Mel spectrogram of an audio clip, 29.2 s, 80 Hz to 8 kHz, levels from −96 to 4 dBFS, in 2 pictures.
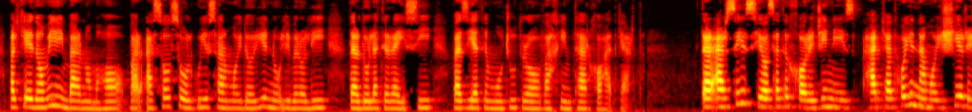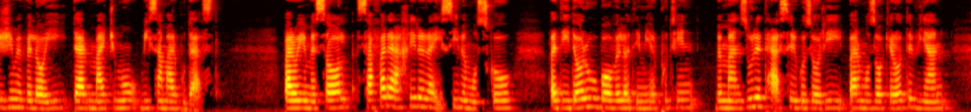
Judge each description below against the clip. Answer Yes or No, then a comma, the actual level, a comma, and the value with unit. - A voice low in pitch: No, high, 195 Hz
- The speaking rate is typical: No, slow, 110 wpm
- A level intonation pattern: Yes, narrow, 2.3 semitones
